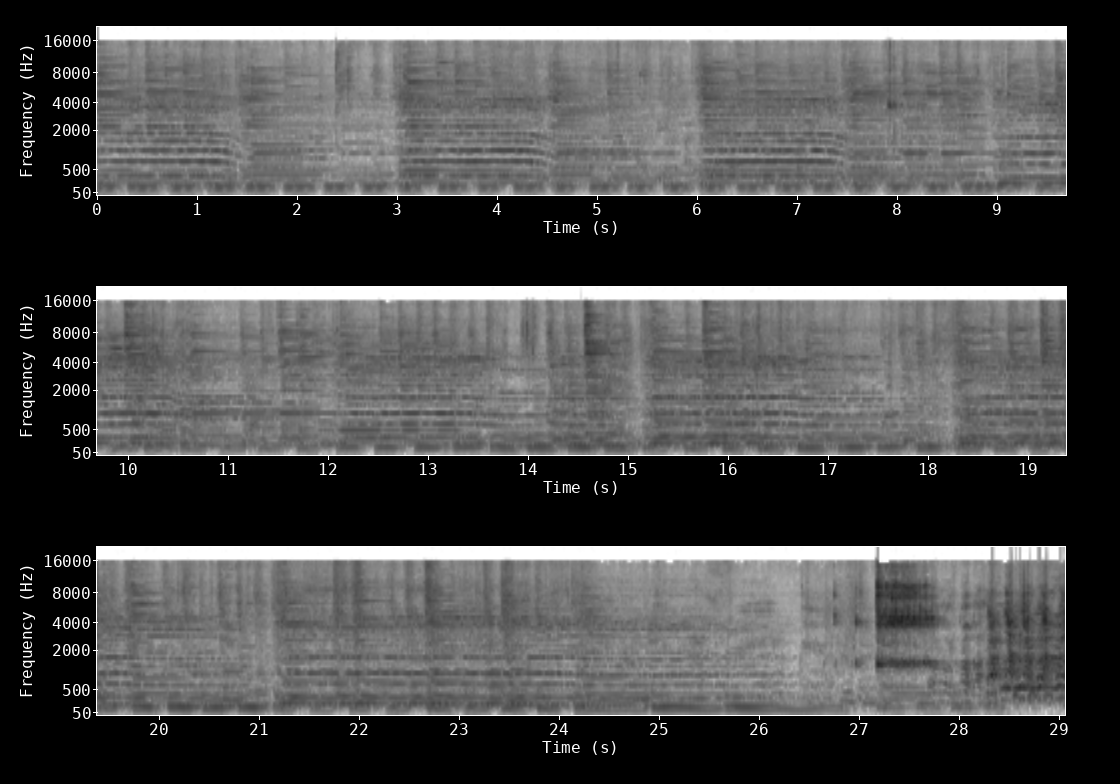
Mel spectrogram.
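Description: Small band playing an instrumental intro: electric bass and acoustic guitar over a steady pulse of repeated low notes, with a lead melody that slides between held notes. Near the end the pulse gives way to longer held notes and the playing stops.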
